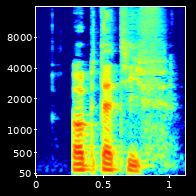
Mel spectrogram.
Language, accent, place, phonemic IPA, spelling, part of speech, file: French, France, Lyon, /ɔp.ta.tif/, optatif, adjective, LL-Q150 (fra)-optatif.wav
- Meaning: optative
